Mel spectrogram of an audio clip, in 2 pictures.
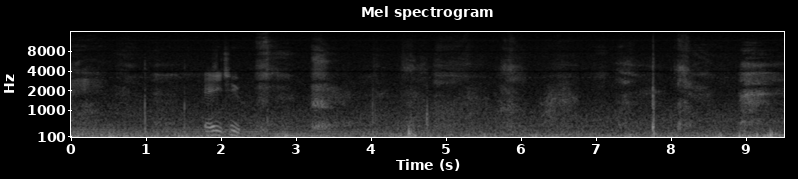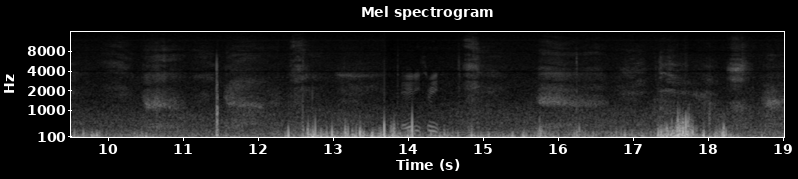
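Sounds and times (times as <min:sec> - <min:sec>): sniffs and puffed breaths: 0:00.0 - 0:01.7, 0:02.4 - 0:13.7, 0:14.6 - 0:19.0
man breathing hard: 0:00.0 - 0:01.8, 0:02.4 - 0:13.8, 0:14.6 - 0:19.0.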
